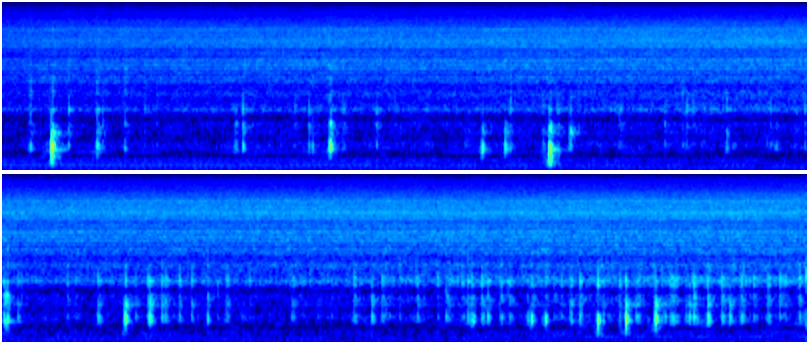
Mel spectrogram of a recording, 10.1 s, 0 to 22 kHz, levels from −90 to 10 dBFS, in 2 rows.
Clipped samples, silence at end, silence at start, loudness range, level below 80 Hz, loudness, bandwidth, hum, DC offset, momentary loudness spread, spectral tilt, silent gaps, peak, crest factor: under 0.1%; 0 s; 0 s; 3 LU; -84 dBFS; -44 LUFS; over 20 kHz; none; under 0.1%; 4 LU; 0.5 dB/octave; none; -18 dBFS; 28 dB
